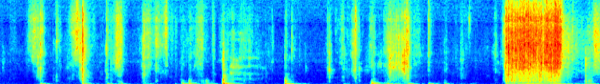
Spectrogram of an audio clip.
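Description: Tarot cards shuffled by hand close up, in a series of brisk riffling bursts separated by short pauses, ending in one longer, louder rapid riffle.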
